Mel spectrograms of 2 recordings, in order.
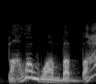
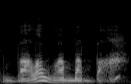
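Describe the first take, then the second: First: High, rising, baffled question; incredulous echo. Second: Low, soft, baffled repetition; puzzled echo. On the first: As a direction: repeat it higher, in mock disbelief. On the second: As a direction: echo it quietly to yourself in puzzlement. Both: Retold or imitated. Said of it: "And you think".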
